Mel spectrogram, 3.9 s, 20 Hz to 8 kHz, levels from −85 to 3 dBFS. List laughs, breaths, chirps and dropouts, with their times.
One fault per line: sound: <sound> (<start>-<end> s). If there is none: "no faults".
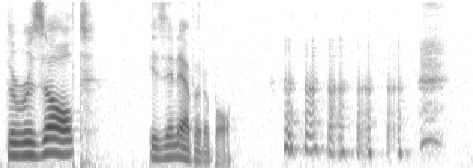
sound: laugh (2.2-3.8 s)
